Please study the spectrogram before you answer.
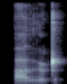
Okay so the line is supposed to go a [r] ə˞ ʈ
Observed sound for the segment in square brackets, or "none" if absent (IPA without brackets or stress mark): r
